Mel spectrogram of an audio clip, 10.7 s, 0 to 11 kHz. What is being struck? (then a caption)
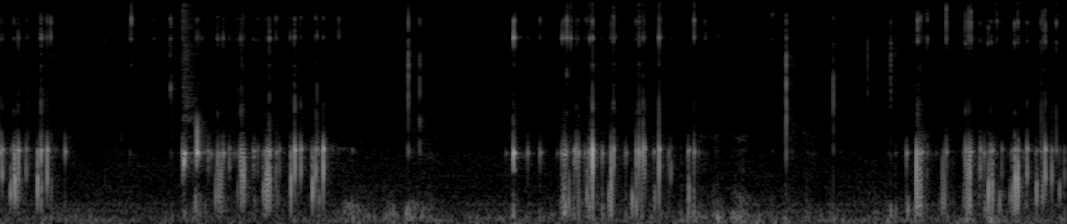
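Small glass dropper bottle with liquid. A small amber glass bottle, partly filled with liquid, has its black rubber-bulb glass dropper pulled out and clicked back into the neck. The result is quick, dry clicks and taps with a steady tone around 1 kHz and bright high edges, coming in three dense bursts separated by quiet gaps.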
